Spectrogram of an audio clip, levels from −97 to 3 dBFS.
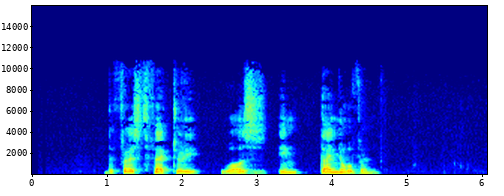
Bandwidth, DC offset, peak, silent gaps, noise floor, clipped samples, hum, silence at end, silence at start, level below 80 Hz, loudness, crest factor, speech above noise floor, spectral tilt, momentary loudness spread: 10.5 kHz; under 0.1%; -14 dBFS; none; -79 dBFS; under 0.1%; none; 1.45 s; 0.95 s; -78 dBFS; -32 LUFS; 20 dB; 48 dB; -5.5 dB/octave; 14 LU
